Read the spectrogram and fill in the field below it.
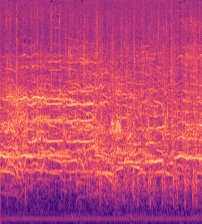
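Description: A crowd of spectators cheers.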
